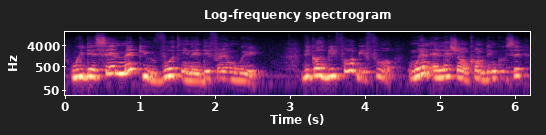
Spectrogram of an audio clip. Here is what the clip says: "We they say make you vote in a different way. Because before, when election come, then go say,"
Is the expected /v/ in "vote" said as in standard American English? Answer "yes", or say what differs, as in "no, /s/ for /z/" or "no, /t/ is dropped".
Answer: yes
